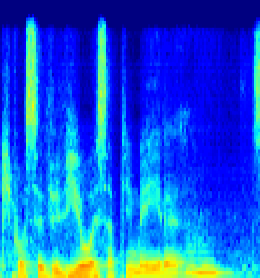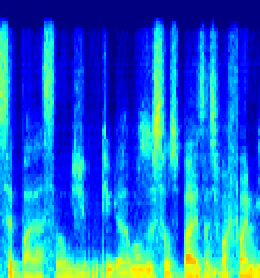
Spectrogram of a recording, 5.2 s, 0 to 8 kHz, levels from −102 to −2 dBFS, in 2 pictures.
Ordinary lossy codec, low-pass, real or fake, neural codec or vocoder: none; 7.2 kHz; fake; codec, 16 kHz, 1 kbps, X-Codec, HuBERT features, trained on general audio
